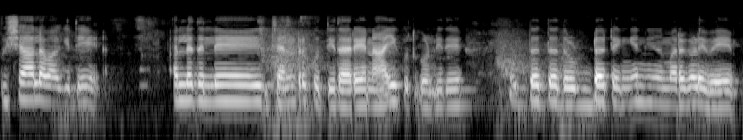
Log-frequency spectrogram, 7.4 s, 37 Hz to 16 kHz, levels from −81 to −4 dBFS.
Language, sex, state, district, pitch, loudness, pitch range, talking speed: Kannada, female, Karnataka, Dharwad, 185 Hz, -18 LUFS, 170-200 Hz, 90 wpm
